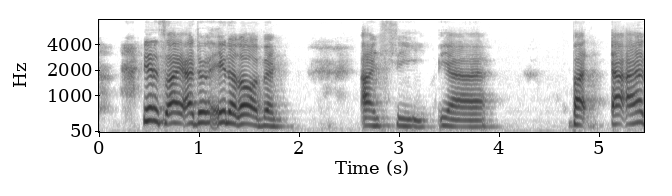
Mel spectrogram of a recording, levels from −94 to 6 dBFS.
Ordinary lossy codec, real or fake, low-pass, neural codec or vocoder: none; fake; none; codec, 16 kHz, 4 kbps, FunCodec, trained on LibriTTS, 50 frames a second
